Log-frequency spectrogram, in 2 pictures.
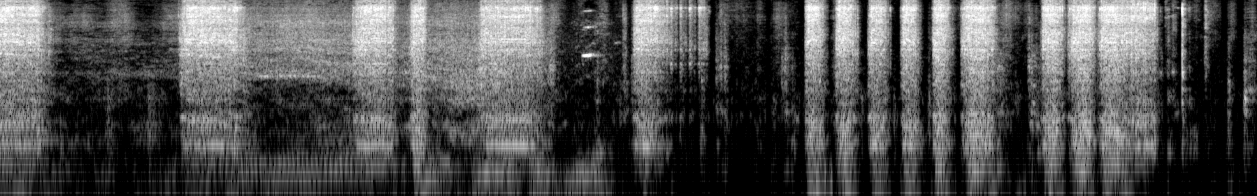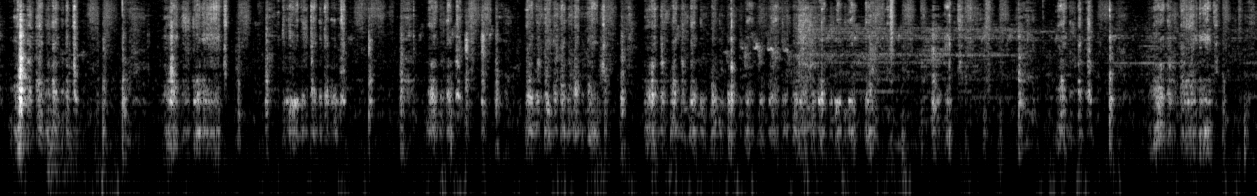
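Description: A sewing machine stitches a lining piece, its fast mechanical whirr coming in loud bursts with short pauses, then settling into softer, irregular clicking and rattling of the needle and fabric.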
